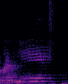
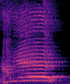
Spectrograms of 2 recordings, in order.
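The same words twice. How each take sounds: First: The name is said calmly, not shouted. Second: The name is shouted loudly.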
